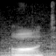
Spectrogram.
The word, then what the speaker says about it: aunt: to say or whether you prefer to pronounce Aunt as aunt or Aunt I I interchange mainly because I used to say ant all the time but I wanted to change it to Aunt but then like every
